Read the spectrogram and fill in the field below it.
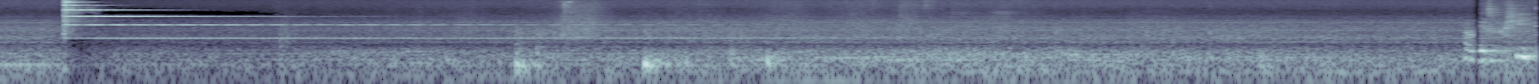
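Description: A single bright bell ring sounds in a hotel near the start and then fades away slowly over several seconds, leaving a quiet room with faint background hum.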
